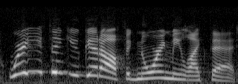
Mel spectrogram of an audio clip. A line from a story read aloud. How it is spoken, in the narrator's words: he said, his voice astonishingly loud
